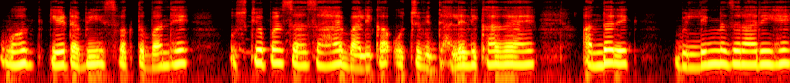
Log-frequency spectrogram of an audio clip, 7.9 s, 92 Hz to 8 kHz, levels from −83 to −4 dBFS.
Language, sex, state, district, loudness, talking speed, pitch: Hindi, female, Bihar, Bhagalpur, -21 LUFS, 180 wpm, 245 Hz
